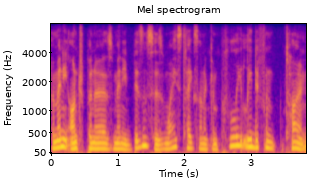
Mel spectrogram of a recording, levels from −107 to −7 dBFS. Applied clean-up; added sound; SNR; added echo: none; none; none; none.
